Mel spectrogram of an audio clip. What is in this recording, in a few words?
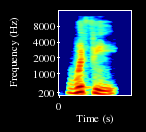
"whiffy", Indian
